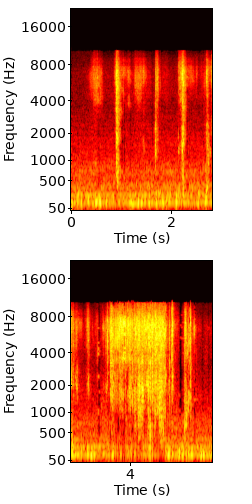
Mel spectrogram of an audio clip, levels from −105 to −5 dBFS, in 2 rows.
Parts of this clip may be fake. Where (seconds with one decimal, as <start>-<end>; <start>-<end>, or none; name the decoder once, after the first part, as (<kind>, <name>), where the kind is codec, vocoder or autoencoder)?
0.4-3.3 (vocoder, WaveNeXt)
